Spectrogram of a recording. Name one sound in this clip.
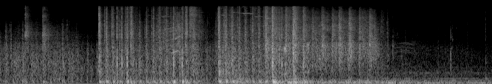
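Rapid rifle gunfire rattles in loud bursts.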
